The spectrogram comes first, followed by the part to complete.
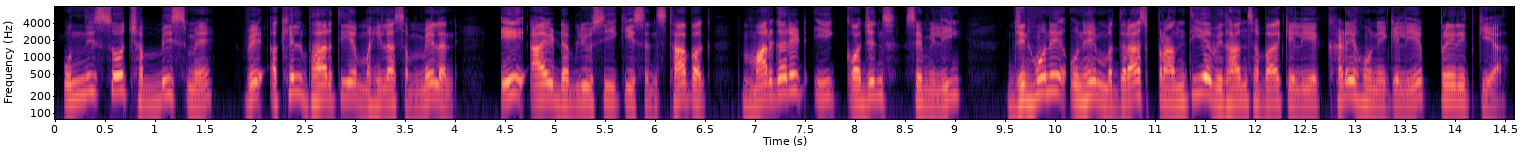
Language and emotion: Hindi, neutral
